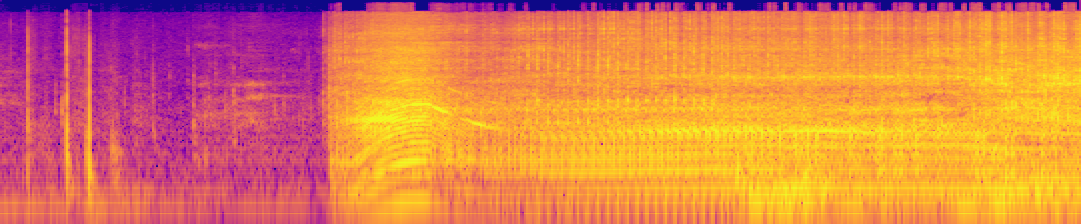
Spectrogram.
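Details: Echo handheld two-stroke blower: quick pull, catches and screams to clean steady high revs, pulling strongly without stumbling; normal running.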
